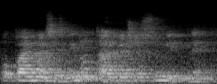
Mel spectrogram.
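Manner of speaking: a quiet, slightly cheeky reproach to the parents; a lightly voiced boy Jesus chiding his parents; mild reproach. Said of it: "podia falar assim".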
